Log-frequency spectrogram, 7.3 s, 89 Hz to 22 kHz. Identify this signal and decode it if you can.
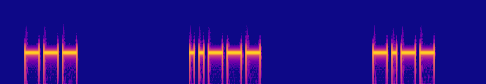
Morse code, heard as a keyed tone, about 17 wpm, spaced as for 5 wpm, 700 Hz. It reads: O2Y
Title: USA Call Signs - 4 Characters - 8x Character Spacing - 17wpm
